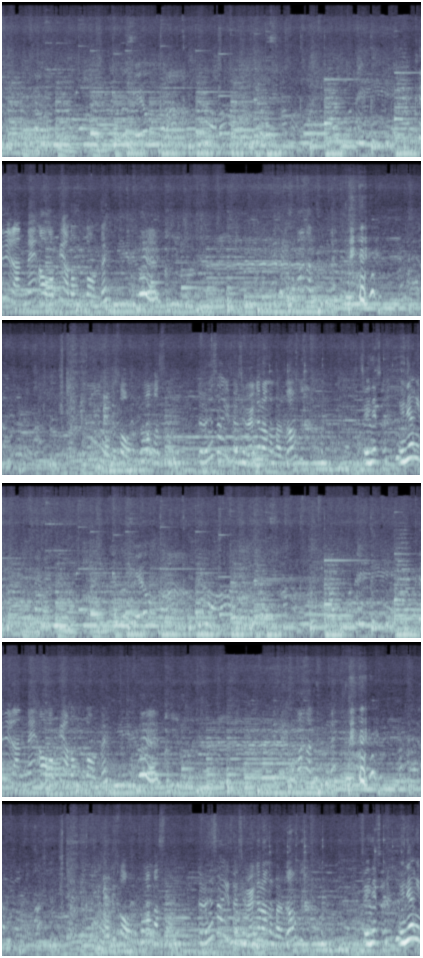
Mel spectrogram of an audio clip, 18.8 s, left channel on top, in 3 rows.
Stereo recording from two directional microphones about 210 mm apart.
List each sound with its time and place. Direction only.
8.4 s speech: centre (ahead or behind)
11.4 s speech: centre (ahead or behind)
16.2 s speech: 5° right (ahead or behind)
18.0 s speech: 5° right (ahead or behind)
